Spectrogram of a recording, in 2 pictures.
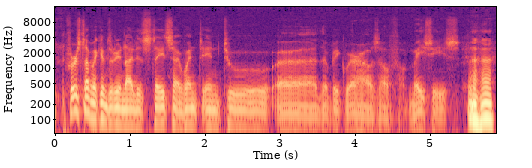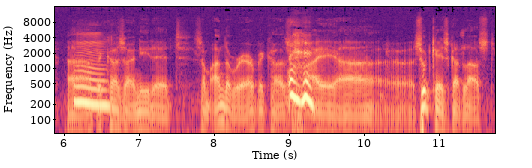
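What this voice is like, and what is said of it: Non-native English accent. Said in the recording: “You have an accent. ... You're not from here.”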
